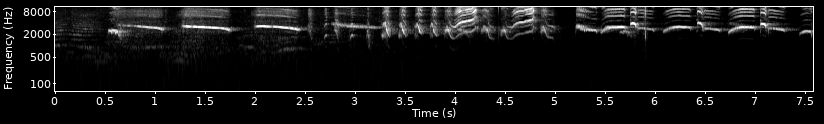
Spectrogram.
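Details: Wambi kembang mandarin in strong song: three long, clear, slightly falling whistles, then a quick jumble of sharp notes and a run of bouncy, repeated bright chirps.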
